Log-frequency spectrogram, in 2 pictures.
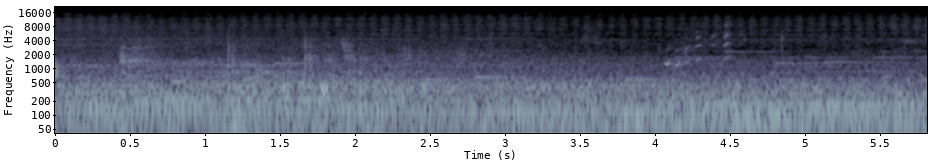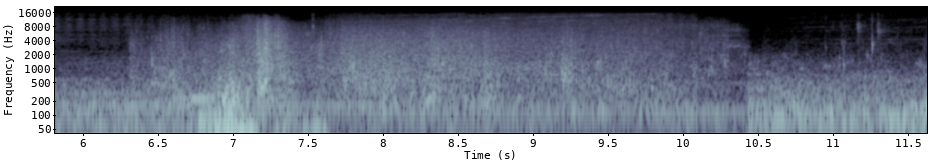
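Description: A small submarine motor hums steadily underwater.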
